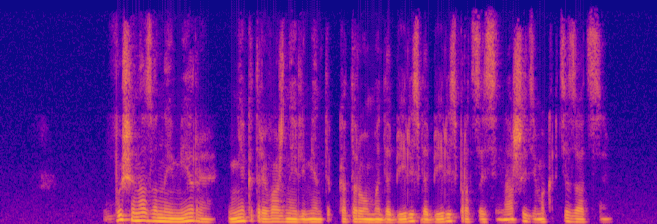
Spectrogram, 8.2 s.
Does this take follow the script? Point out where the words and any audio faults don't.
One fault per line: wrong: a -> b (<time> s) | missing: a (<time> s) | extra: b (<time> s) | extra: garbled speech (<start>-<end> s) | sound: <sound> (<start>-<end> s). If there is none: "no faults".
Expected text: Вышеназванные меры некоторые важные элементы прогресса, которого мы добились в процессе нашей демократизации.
missing: прогресса (4.2 s)
extra: добились (5.2 s)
